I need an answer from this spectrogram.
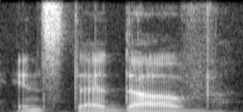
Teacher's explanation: And the second piece was that instead of hiring, it's like one word linking here, instead of, and of sounds like v, no o, no f, of.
